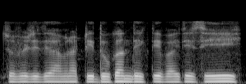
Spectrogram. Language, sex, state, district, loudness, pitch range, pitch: Bengali, male, West Bengal, Cooch Behar, -17 LUFS, 125-130 Hz, 130 Hz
